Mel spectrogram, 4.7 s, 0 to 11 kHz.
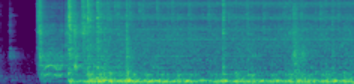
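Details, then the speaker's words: V8 with a no-spark no-start, blamed on a bad coil in the HEI distributor, after fitting the replacement distributor with a spark tester attached and not yet timed: a short crank, then it fires into a steady, even rumbling idle. It starts and runs fine. "all right guys so as you can see it was running"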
